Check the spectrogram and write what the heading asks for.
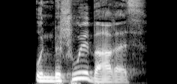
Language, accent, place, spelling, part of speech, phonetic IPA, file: German, Germany, Berlin, unbeschulbares, adjective, [ʊnbəˈʃuːlbaːʁəs], De-unbeschulbares.ogg
- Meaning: strong/mixed nominative/accusative neuter singular of unbeschulbar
